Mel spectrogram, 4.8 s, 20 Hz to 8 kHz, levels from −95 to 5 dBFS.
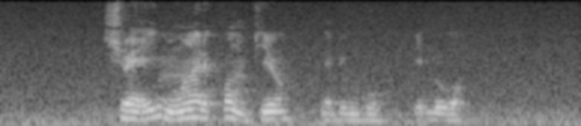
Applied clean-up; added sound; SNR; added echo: none; Water; 14 dB; none.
